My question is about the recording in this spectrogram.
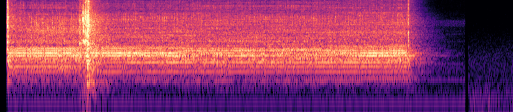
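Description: A steady electric, machine-like buzz that starts abruptly, with a sharp click about a second in and a softer one near five seconds, then dies away over the last second.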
